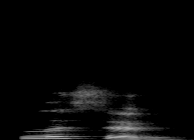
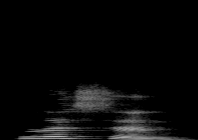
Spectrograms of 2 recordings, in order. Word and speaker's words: listen: don't pronounce it to listen listen we write T but we don't pronounce t whistle whistle we write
